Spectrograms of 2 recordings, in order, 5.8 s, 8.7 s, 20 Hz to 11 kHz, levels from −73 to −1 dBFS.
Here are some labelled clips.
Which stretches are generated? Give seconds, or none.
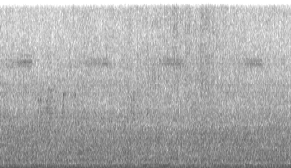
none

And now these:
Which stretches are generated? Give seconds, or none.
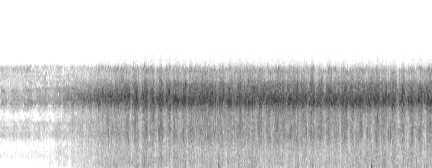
0.6-2.0 (codec, HILCodec); 2.4-3.4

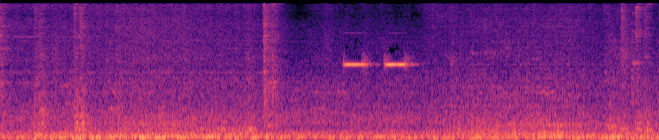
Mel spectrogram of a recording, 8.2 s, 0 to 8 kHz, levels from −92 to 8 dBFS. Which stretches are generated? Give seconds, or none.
5.5-7.3 (vocoder, Vocos)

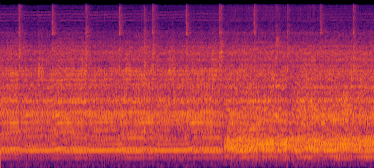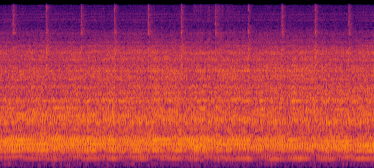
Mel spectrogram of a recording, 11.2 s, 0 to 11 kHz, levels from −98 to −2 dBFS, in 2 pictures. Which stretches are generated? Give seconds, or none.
3.4-4.8 (vocoder, WaveNeXt); 8.5-9.1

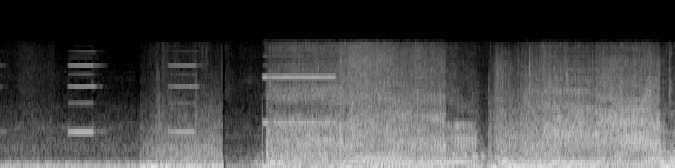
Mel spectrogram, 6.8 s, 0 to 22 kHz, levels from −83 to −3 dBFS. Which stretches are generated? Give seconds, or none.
none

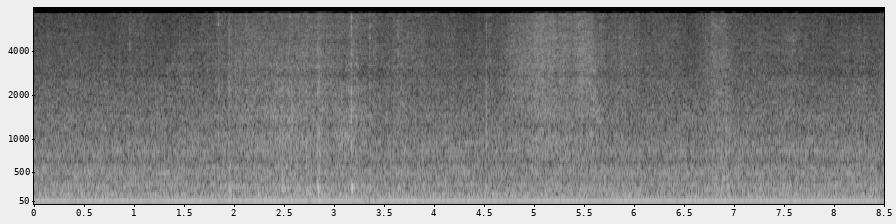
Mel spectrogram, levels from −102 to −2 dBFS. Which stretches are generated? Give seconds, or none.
3.3-3.9 (vocoder, Vocos)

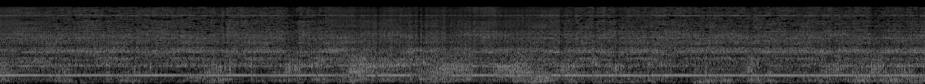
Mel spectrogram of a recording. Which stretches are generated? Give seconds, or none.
0.0-0.5 (autoencoder, DAC-VAE); 3.3-5.6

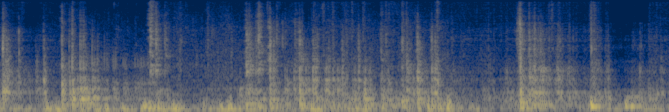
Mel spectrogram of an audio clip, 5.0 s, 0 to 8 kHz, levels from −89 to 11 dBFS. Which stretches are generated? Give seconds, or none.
0.0-0.4 (codec, SNAC); 3.4-5.0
